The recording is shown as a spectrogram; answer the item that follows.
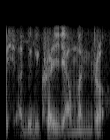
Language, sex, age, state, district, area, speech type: Manipuri, male, 30-45, Manipur, Churachandpur, rural, conversation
